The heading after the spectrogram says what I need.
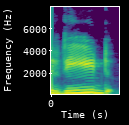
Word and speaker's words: read: तो वहाँ पर आई रीड बुक नहीं लिखते, आई रीड अ बुक, इस तरीके आई रेड अ बुक, तो वहाँ रेड बन जाता, पास्ट के हिसाब से हम उसको प्रोनाउंस करते रीड वर्ब को।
